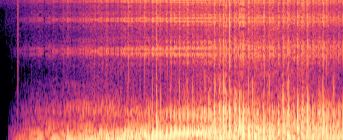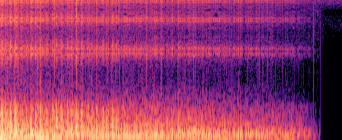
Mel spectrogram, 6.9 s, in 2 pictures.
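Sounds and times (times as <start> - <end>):
Cthulhu breathing: 0.7 - 5.9.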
